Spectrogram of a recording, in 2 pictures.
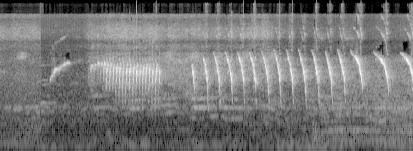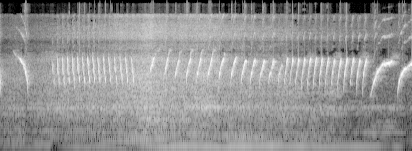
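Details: Singing white panda canary kept as a cage bird: a buzzy roll, then a long run of quick descending chip notes, then a dense rapid trill, over a steady low background hum.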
